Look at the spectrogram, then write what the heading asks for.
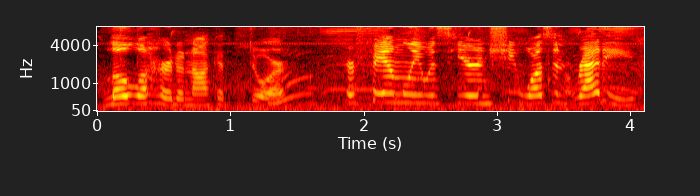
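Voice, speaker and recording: High-voiced woman reading a children's story outdoors. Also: a little fast. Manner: expressive, acts out sound words and dialogue. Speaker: volunteer storyteller. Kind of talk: children's read-aloud storytelling. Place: outdoors at an orchard event. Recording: noisy outdoor recording with ambient sounds. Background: outdoor ambience and background noise.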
